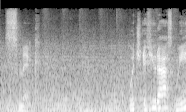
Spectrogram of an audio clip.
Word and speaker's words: CMYK: They pronounced it smick.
